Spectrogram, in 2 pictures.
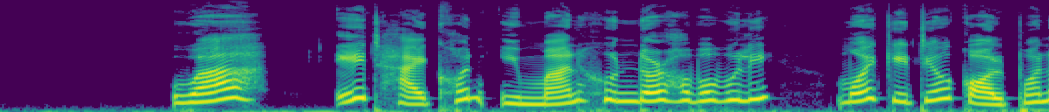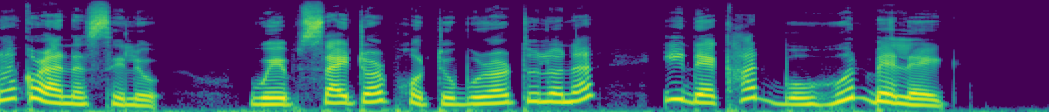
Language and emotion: Assamese, surprised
